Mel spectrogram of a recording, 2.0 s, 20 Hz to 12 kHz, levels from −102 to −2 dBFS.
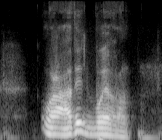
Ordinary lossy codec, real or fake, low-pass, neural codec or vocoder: Opus, 16 kbps; real; 10.8 kHz; none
